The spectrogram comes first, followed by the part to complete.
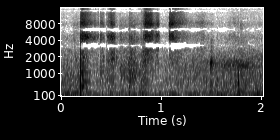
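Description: A few brief, soft hissing rustles in the first second or so, from movement close to the microphone, over faint room noise.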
